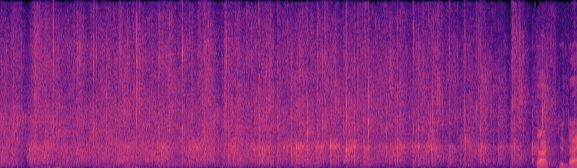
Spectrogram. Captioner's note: applause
